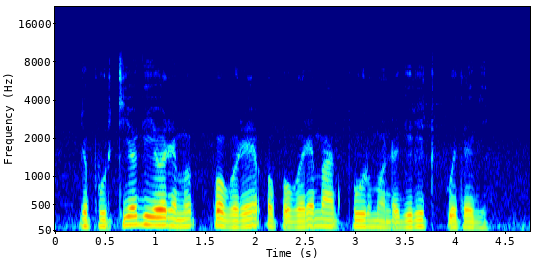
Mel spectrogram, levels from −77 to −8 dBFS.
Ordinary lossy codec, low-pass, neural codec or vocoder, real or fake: none; 19.8 kHz; vocoder, 44.1 kHz, 128 mel bands every 256 samples, BigVGAN v2; fake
